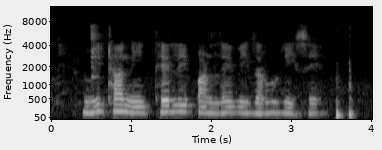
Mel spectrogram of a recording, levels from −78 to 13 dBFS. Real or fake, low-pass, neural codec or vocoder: real; 7.2 kHz; none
